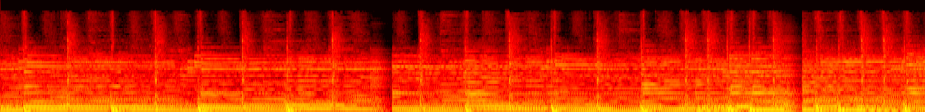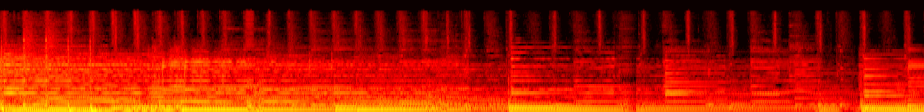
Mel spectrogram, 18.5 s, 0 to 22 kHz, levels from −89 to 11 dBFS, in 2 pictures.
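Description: At 3.73 to 3.92 s comes the first of five bursts of lost LE Audio frames: about 190 ms of audio never arrived, and the LC3 decoder filled the gap by replaying the last spectrum with scrambled phase, fading it as the gap went on. It sounds like a brief hiss-like smear where tonal detail dissolves. A spectrogram shows the harmonic lines turning into a flat, grainy block that dims towards its end.

From 6.95 s to 13.93 s a doubled audio track runs: a second copy at about the same level trails by around a fifth of a second, likely from a slower second capture path or two misaligned copies in an edit. Every onset has a dry, equally loud twin with no reverberant tail. The copy appears and vanishes abruptly at both ends. The waveform shows each transient repeated at a constant spacing, and the spectrogram shows the whole pattern duplicated, offset in time.

At 7.84 to 8.02 s a second frame loss of about 180 ms gives the same smeared dropout.

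At 11.72 to 11.88 s the losses are scattered over about 160 ms, with the longest run around 70 ms. This gives a stuttering mix of short smears and brief returns of clean audio.

At 13.51 to 13.71 s the losses are spread over about 200 ms in shorter runs, the longest around 40 ms.

At 15.48 to 15.61 s a final 130 ms gap produces one more short noisy blur that decays into quiet.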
